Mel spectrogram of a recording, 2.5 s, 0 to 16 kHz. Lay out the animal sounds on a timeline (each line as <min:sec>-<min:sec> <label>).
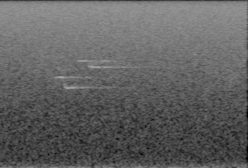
0:00.5-0:01.3 Wood Thrush (Hylocichla mustelina)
